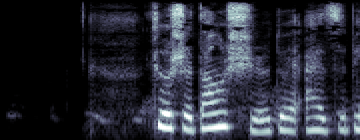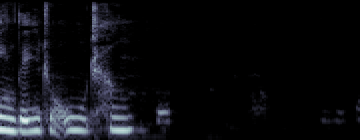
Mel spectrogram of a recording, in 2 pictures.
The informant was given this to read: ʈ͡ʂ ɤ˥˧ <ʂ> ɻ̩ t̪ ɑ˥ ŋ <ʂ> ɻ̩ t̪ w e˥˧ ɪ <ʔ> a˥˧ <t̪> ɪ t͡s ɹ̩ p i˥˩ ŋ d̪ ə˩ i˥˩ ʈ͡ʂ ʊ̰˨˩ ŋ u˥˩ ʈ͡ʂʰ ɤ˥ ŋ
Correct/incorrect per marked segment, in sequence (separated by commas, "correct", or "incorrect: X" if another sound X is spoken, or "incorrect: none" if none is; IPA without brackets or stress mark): correct, correct, correct, incorrect: none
